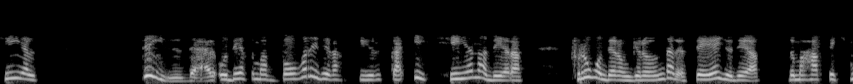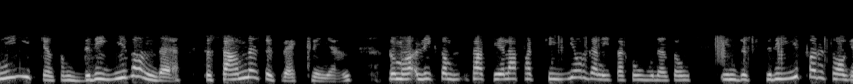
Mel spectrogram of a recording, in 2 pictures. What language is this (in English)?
Swedish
